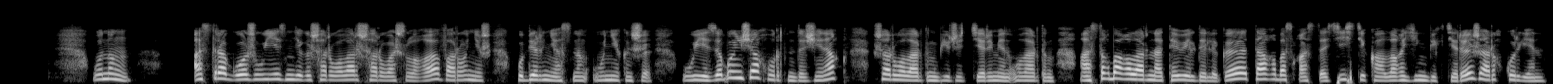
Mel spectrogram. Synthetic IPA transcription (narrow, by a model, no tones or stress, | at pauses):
wo̞nəɴ | ast̪raɡo̞ʒuje̞zɪnd̪e̞ɡʲɪʃɑɾuwɑlˠɑɾʃɑɾuwɑʃəlˠəʁəvaɾo̞nʲiʃɡ̥ubʲe̞rnʲijasənəɴwo̞ne̞kʲɪnʃɪwuje̞zɪbo̞jənʃɑqʰoɾət̪ənd̪əʒijnɑqʃɑɾuɑlˠɑɾd̪əɴbjud̪ʒe̞t̪ːe̞ɾɪme̞nwʔo̞̰lˠɑɾd̪əɴɑst̪əq̚bɑʁɑlˠɑɾənɑt̪ʰæwe̞ld̪ɪlɪɡʲɪt̪ʰɑʁəbɑsqɑst̪at̪ʲijst̪ijkɑlˠəqje̞ŋbe̞kt̪e̞ɾɪʒɑɾəq̚kʲʰɵɾɡʲe̞n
